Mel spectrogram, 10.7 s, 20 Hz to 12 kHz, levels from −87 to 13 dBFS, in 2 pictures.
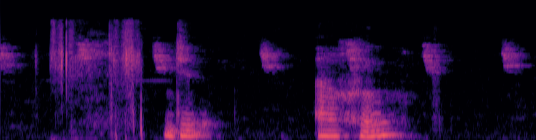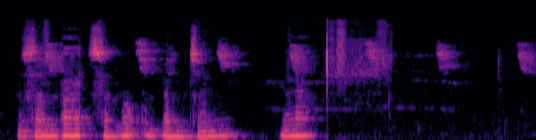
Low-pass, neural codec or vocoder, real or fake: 7.2 kHz; none; real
